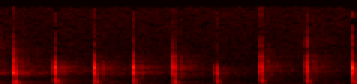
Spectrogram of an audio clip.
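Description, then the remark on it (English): A steady series of about nine quick knocks on a wooden door, evenly spaced and fairly soft, with no voices, just the sharp raps ringing briefly one after another. “Jesus is knocking. He's knocking on the door.”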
